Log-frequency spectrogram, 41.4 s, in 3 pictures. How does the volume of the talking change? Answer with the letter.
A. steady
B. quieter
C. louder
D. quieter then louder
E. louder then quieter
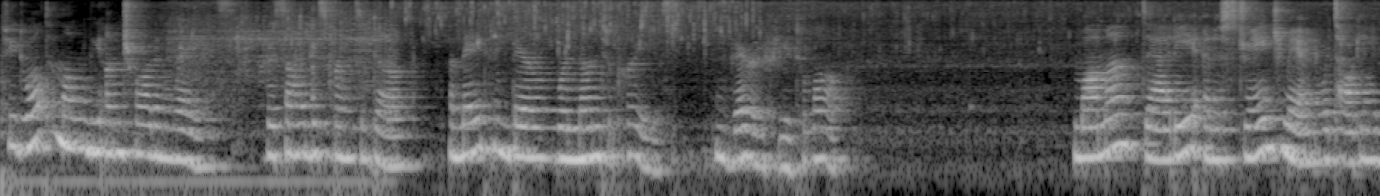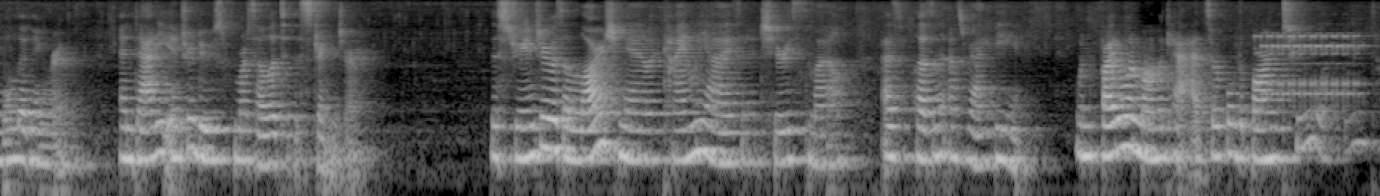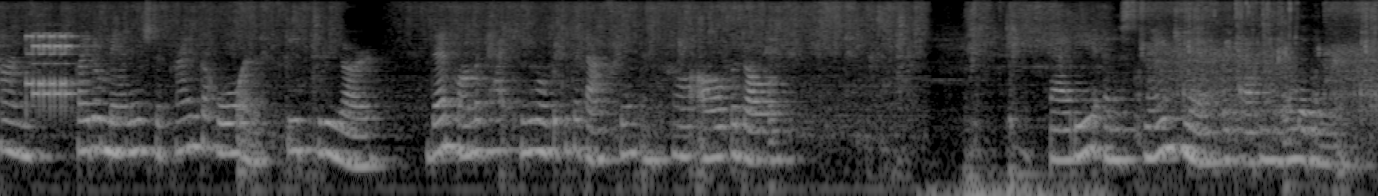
B.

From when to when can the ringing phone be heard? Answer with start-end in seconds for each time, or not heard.
26.3-28.4.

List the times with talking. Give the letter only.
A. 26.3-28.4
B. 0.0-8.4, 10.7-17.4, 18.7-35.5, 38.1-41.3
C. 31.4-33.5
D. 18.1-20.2
B.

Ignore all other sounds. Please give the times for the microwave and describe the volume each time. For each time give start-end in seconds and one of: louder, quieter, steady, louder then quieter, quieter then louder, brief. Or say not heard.
not heard.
